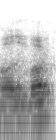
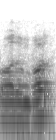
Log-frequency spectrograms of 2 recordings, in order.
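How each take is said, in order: Both takes have the same delivery.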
